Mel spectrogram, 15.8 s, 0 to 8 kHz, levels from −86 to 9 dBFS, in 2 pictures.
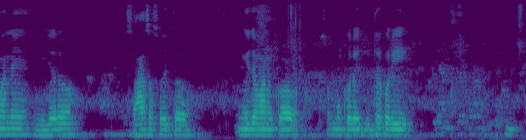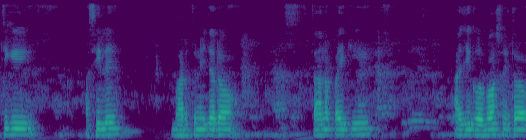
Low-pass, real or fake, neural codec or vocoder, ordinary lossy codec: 7.2 kHz; real; none; none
